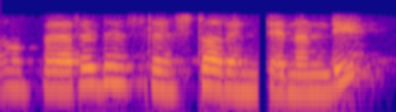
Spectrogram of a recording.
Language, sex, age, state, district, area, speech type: Telugu, female, 30-45, Andhra Pradesh, Palnadu, rural, conversation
